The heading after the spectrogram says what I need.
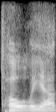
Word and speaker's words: Toglia: Yes, pronounced Toglia. The G is silent.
